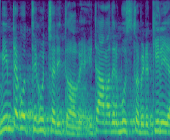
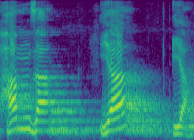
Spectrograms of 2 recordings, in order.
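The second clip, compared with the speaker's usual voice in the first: reciting the alphabet; much slower than usual. Shown as a demonstration. Teacher reciting Arabic letters for learners to repeat. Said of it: "উচ্চারণগুলো খেয়াল করেন".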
